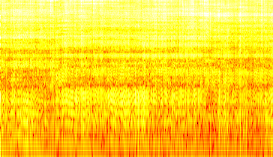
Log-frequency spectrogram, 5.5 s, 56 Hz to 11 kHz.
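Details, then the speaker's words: Eastwood MIG 175, first-time welder practicing a bead. Continuous soft hiss with hardly any crisp crackle: excessive wire stickout from holding the torch too far away, plus slow travel speed. "look at your wire sticking out now oh wow you're getting way too far away like I was telling sometimes look how hot that is as you go you're not you're doing more of this instead of sliding"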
